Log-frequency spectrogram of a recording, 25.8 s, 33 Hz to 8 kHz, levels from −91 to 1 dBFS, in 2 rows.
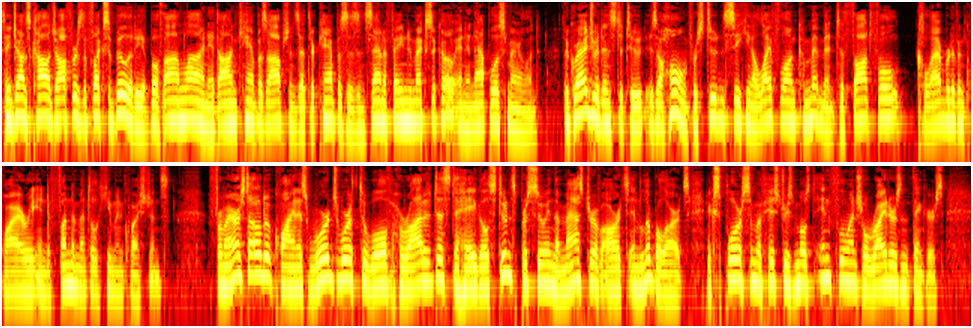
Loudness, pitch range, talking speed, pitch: -16 LUFS, 120-145 Hz, 165 wpm, 130 Hz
